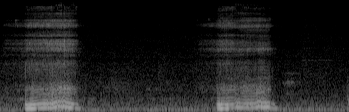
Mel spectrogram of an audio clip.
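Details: Man in deep sleep: two loud, rumbling snores about four seconds apart, each about a second long, with quiet room noise between; ordinary snoring.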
